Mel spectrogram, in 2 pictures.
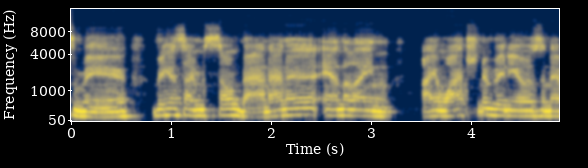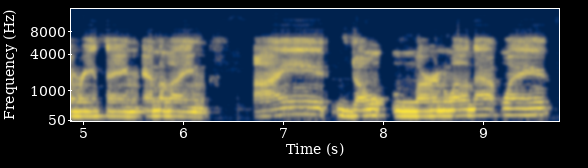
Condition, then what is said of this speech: Cleft palate. So, like, that sort of, like, messed with my vocal tonality.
